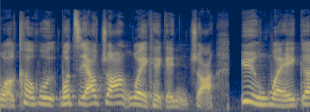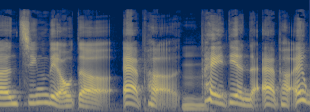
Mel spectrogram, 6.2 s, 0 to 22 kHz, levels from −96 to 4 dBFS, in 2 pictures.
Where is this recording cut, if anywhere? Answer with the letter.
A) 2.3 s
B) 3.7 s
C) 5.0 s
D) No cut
A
